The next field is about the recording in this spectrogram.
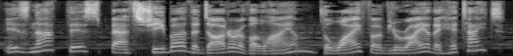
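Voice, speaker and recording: An actor playing a royal servant in a dramatized scripture reading, informing his king in a formal, measured manner. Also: fairly high pitch, lively intonation, a bit bright. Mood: informative. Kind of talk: dramatized scripture audio acting. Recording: music behind the voice.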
